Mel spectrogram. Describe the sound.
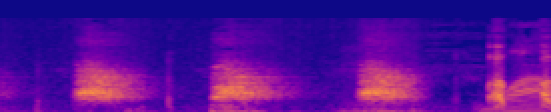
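A recorded drop of the dog Bear barking three times, loud, in a slow, evenly spaced rhythm, followed by a brief voiced sound at the very end.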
